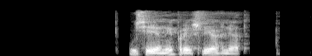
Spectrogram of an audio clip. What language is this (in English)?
Belarusian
